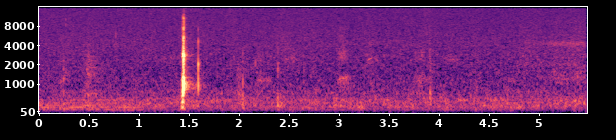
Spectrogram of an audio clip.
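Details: Person with hiccups: one sharp, abrupt hiccup burst with a faint follow-up click in a quiet room.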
